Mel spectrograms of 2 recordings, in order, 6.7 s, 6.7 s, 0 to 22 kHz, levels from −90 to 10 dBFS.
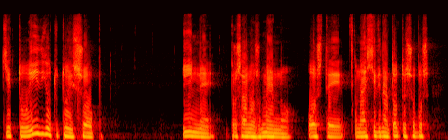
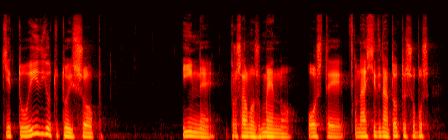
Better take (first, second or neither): second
